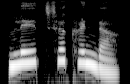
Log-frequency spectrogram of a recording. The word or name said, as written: ಮ್ಲೇಚ್ಛಖಂಡ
